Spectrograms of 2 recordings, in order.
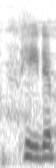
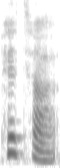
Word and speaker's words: pita: It probably is more pita bread because I's in these other languages tend to be pronounced as an E, Yeah.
